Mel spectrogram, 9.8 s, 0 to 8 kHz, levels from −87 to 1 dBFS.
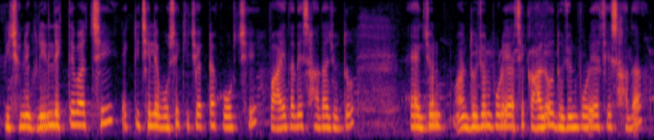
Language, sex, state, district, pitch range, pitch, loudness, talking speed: Bengali, female, West Bengal, Paschim Medinipur, 190-220 Hz, 205 Hz, -27 LUFS, 145 wpm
